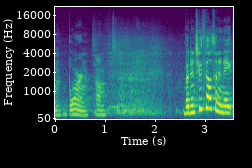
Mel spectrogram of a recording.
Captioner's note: audience laughing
